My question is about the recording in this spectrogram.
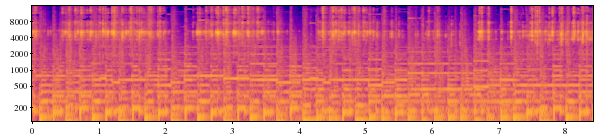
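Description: Background music with a steady beat, over which a plastic cat toy ball with a rattle inside is shaken in four bursts of about a second each.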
